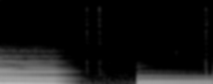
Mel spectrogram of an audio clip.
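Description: A sustained bass sample tone fades out, and after a short silence the same bass sample sounds again, pitch-shifted down to an A note, steady and full.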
